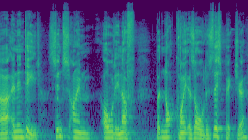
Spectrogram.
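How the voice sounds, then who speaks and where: This is a man talking with a West Country accent. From England, Somerset (West Country). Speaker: professor. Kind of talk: keynote lecture. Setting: conference stage with audience.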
